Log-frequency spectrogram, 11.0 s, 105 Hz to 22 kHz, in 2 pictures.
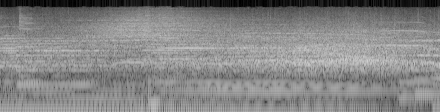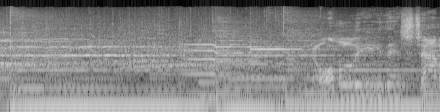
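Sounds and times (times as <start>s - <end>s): band playing slow country song: 0.0s - 11.0s
deep bass notes: 5.6s - 11.0s.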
